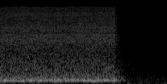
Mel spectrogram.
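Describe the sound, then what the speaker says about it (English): A pressure washer in the video game Power Wash Simulator sprays at maximum as a steady, loud hiss for about a second before cutting off abruptly. "We're going maximum in the spray."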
